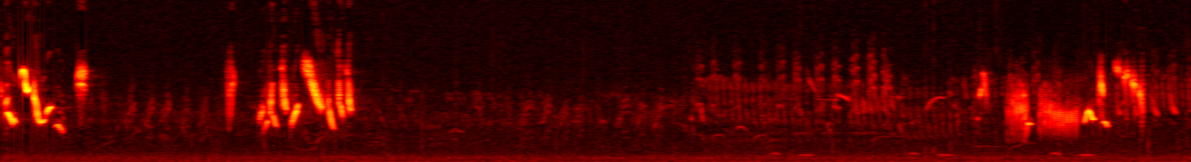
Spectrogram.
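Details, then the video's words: Whinchat sings through snow, wind and sudden cold in May at Domzheritsy, Berezinsky Biosphere Reserve. Brief scratchy high phrases arrive at intervals of several seconds, with faint distant twittering in the gaps. "Луговой чекан в майскую вьюгу"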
